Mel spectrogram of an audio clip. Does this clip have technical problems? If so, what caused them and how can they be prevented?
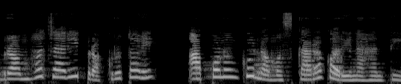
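Yes, the whole clip has gritty, lispy sibilants and a synthetic treble ending at 11.5 kHz, likely from heavy HE-AAC compression at a bitrate near 12 kbps. Replicated high bands don't match the real ones. Encoding at a higher bitrate, or with plain AAC, would keep the treble real.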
